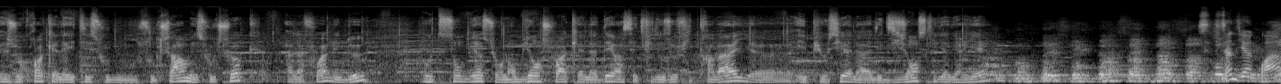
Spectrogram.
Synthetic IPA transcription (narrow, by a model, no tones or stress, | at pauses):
eʒəkχwakɛlaet̪ʰesusuləʃaʁmesuləʃɔk | alafwaled̪ø | ot̪sɑ̃bjɛ̃syʁlɑ̃bjɑ̃skχwakɛlad̪ɛʁasɛt̪filɔzɔfid̪ət̪χavajø̰ḛpɥiosialalɛɡziʒɑ̃skʲiljad̪ɛʁjɛːʁ | sɛ̥t̪ezɛ̃d̪jɛ̃kwa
